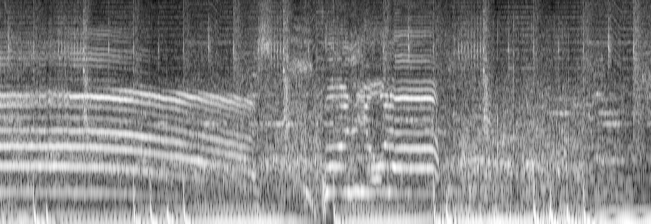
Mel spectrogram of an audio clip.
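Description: Hip hop backing music with a steady deep bass. A long held vocal note slides slowly down in pitch over the first two and a half seconds, and a shorter one follows about a second later.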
